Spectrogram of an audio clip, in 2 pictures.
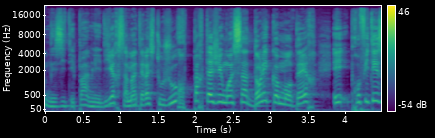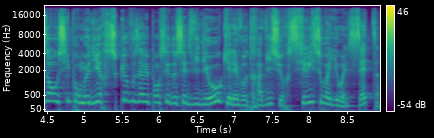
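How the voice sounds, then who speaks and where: A man hosting a tech video, explaining a phone's features in a relaxed way and speaking commands to it. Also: high-pitched. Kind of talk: screen demo tutorial.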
